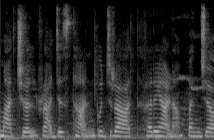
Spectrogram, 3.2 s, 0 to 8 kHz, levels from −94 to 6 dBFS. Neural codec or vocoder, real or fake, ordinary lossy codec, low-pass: none; real; none; none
